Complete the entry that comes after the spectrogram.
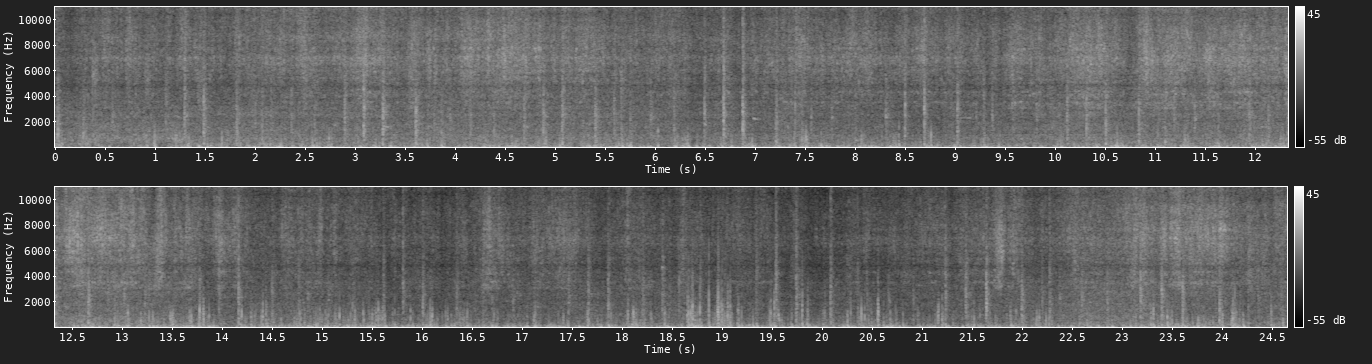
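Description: Heritage steam railway carriage running along the track, heard from inside the train: a steady rumble with irregular clicks of the wheels over rail joints.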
